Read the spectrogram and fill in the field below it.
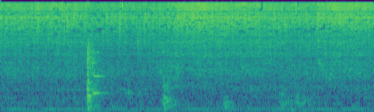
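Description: Eggplant sauce with curry powder, salt and a stock cube sizzles and fries steadily in a pot, with a few sharp stirring clatters over the continuous hiss.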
